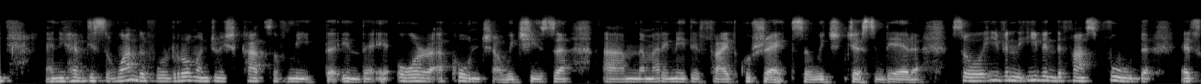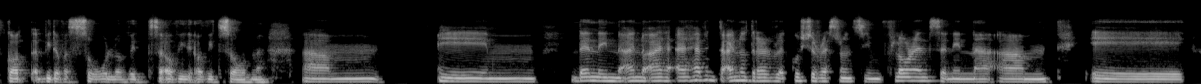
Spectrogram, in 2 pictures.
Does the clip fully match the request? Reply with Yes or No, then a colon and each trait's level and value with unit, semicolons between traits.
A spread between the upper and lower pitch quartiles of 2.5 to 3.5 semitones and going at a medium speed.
No: average, 4.1 semitones; average, 170 wpm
